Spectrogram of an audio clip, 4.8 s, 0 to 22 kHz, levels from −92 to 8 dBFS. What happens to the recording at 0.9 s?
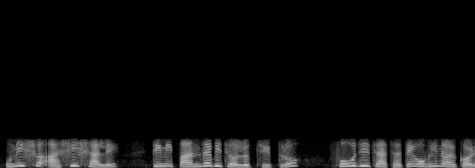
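Nothing goes wrong at 0.9 s: the speech carries on intact through that moment, heard through the narrow band of G.711 telephone coding with nothing above about 3.7 kHz.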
